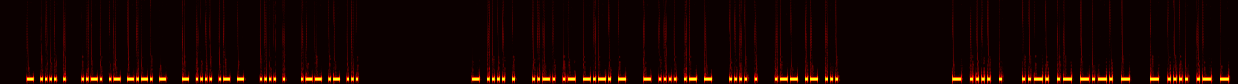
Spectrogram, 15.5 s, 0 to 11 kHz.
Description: Morse code, heard as a keyed tone, about 35 wpm, 700 Hz. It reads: THE FACT THAT HE WAS THE FACT THAT HE WAS THE FACT THAT
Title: Speed-Racing - Sets of 5 Words 28wpm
